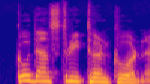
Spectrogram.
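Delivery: put-on Russian accent. Retelling a comedian's bit when approached: imitating a put-on russian accent. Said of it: "he just puts on a Russian accent".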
